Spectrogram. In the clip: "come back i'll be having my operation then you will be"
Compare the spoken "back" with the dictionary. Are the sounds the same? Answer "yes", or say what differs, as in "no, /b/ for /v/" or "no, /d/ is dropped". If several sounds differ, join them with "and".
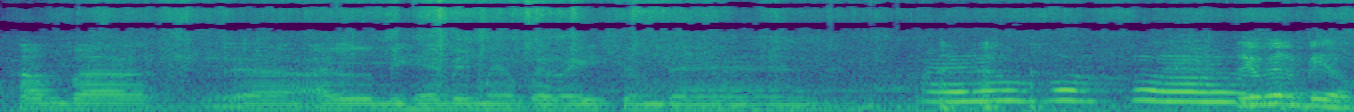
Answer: no, /k/ is dropped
